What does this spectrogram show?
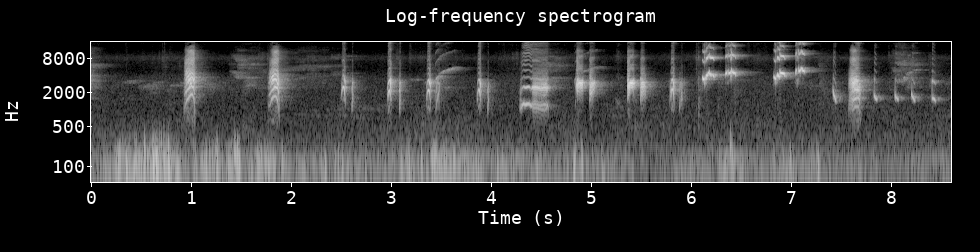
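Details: Long-tailed shrike "gacor toet toet" song used as a lure for other shrikes: varied harsh squawks and chips speeding into a rapid string of short notes, ending with high double whistles and quick descending chatter.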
